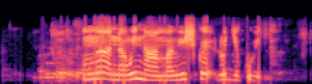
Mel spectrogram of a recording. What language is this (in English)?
Kinyarwanda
